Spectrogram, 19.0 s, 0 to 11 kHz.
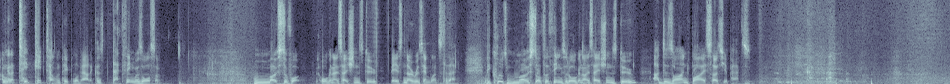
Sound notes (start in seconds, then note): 15.2 audience laughs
